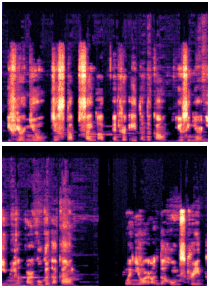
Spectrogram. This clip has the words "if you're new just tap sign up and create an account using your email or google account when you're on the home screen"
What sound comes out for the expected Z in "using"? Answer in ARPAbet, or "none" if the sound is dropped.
S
